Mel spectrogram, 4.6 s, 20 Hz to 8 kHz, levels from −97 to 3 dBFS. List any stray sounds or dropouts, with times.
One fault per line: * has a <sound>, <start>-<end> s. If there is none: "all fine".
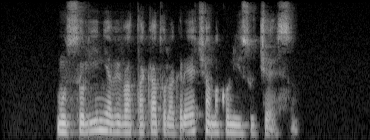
all fine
